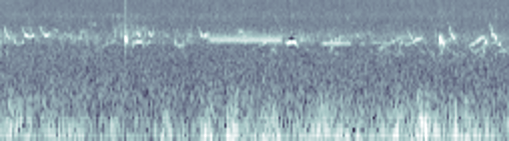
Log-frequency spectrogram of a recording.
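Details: Ruddy Turnstone at Four Rivers CA, Vernon County, Missouri, giving quiet, high twittering and chattering notes in loose bursts, over a heavy low rumble of wind or surf.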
